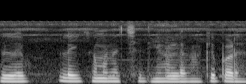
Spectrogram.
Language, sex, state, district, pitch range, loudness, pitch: Chhattisgarhi, male, Chhattisgarh, Rajnandgaon, 135-145 Hz, -17 LUFS, 140 Hz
